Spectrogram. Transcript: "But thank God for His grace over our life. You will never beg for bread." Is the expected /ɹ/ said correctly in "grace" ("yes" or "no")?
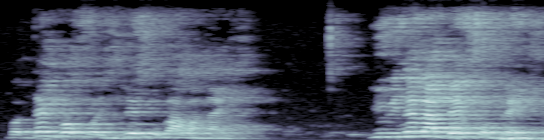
no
